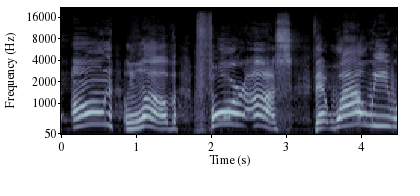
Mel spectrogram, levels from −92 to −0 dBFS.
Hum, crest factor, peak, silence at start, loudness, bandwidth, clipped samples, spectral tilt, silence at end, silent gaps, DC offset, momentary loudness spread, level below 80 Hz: none; 16 dB; -16 dBFS; 0.15 s; -30 LUFS; 19 kHz; under 0.1%; -2.5 dB/octave; 0 s; none; under 0.1%; 10 LU; -90 dBFS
